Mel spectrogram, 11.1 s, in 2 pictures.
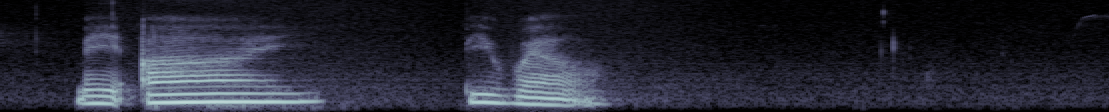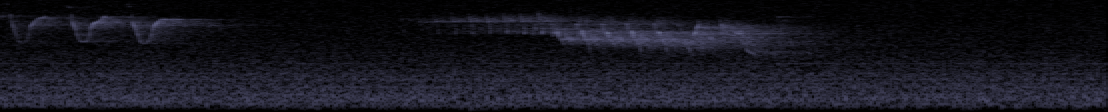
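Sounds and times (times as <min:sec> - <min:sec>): faint bird calls: 0:07.6 - 0:09.7.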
